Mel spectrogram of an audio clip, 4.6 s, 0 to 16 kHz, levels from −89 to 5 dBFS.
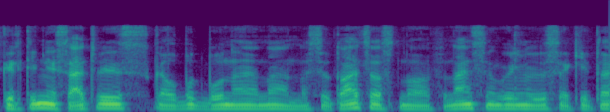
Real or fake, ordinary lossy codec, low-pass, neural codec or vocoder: real; AAC, 64 kbps; 7.2 kHz; none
